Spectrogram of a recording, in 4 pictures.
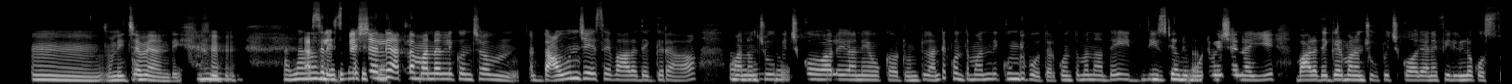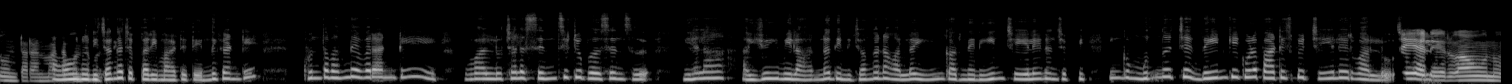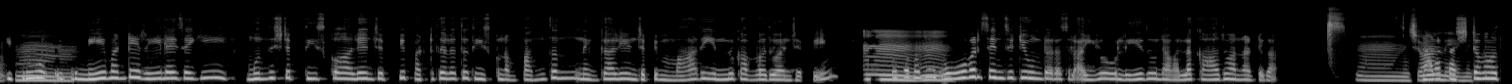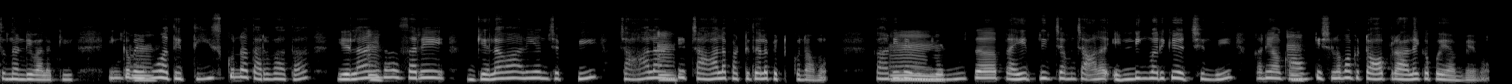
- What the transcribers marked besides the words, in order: drawn out: "హ్మ్"; giggle; in English: "ఎస్పెషల్లీ"; in English: "డౌన్"; in English: "మోటివేషన్"; in English: "ఫీలింగ్"; tapping; in English: "సెన్సిటివ్"; in English: "పార్టిసిపేట్"; in English: "రియలైజ్"; in English: "స్టెప్"; in English: "ఓవర్ సెన్సిటివ్"; lip smack; in English: "ఎండింగ్"; in English: "కాంపిటీషన్‌లో"; in English: "టాప్"
- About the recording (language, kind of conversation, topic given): Telugu, podcast, ఒక ప్రాజెక్టు విఫలమైన తర్వాత పాఠాలు తెలుసుకోడానికి మొదట మీరు ఏం చేస్తారు?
